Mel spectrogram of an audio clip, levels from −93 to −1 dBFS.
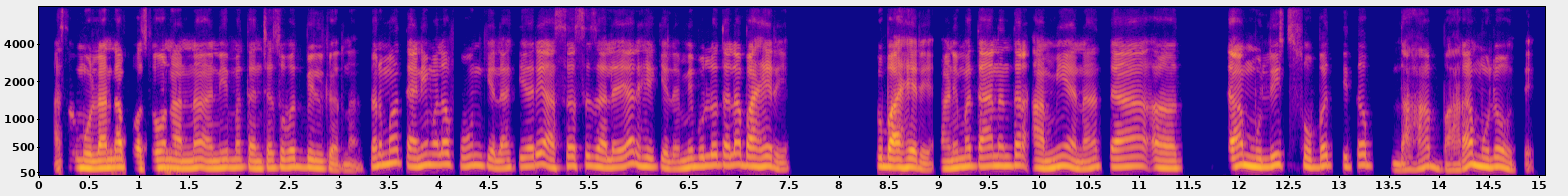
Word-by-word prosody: असं 140 - -9
मुलांना 135 +2 +5 0.2
फसवून 140 +5 0
आणणे 130 +1 +2
आणि 130 +2 +2
मग 145 +1 -1
त्यांच्यासोबत 140 +3 -1
बिल 135 -3 +1
करणे 95 -6 -6 0.2
तर 160 - 0
मग 215 +4 +1
त्यांनी 160 +1 +1
मला 190 +1 -1
फोन 175 +3 -3
केला, 135 -3 -2
की 145 +3 -6
"अरे, 165 +4 -1
असं-असं 165 +1 -2
झालं 145 -4 0
यार," 190 +7 -1
हे 160 -3 0
केलं, 125 -4 -4
मी 135 +3 +1
बोललो 165 +4 0
त्याला 185 +2 0
"बाहेर 165 -2 +2
ये. 110 -2 -6 0.9
तू - - +2
बाहेर 145 -2 +6
ये." 105 -1 -5
आणि 130 +2 +2
मग 160 +2 +1
त्यानंतर 170 +2 +1
आम्ही 140 +5 +2
आहे 150 - +1
ना 125 +5 -2
त्या 155 0 +2 0.3
अ, 135 -2 +1 0.5
त्या 160 +4 +4
मुलीसोबत 165 -1 +2
तिथे 160 +4 -5 0.3
10-12 140 - 0
होते, 125 -10 -3
150 Hz, 170 wpm, -23 LUFS, 135-165 Hz, 0.9 s, बाहेर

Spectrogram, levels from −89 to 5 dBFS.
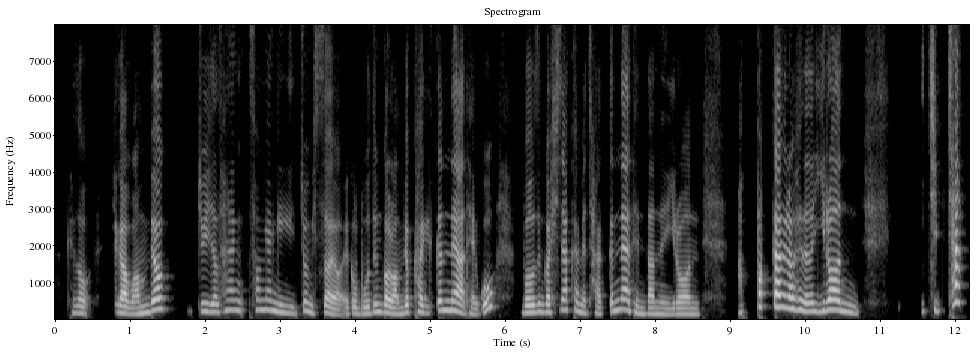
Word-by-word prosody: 그래서 185 -2 -5 0.3
제가 195 -4 +5
완벽주의자 225 - -1
상 255 +2 -7
성향이 230 -10 -5
좀 240 -2 -4
있어요. 175 -4 0
이걸 170 0 -4
모든 175 +6 -3
걸 195 -3 +5
완벽하게 195 +3 -1
끝내야 255 -3 +3
되고 175 - -2 0.3
'모든 200 +2 +1
걸 205 -1 +3
시작하면 250 -2 -4
잘 175 -5 -8
끝내야 265 +4 +2
된다.'는 165 -5 -3
이런 155 0 -2 0.5
압박감이라고 345 -4 +4
해야 270 - +1
되나? 225 -1 +2
이런 230 -4 +2 0.8
이 230 - -16
집착 265 - +1
215 Hz, 310 characters per minute, -24 LUFS, 180-260 Hz, 0.8 s, 제가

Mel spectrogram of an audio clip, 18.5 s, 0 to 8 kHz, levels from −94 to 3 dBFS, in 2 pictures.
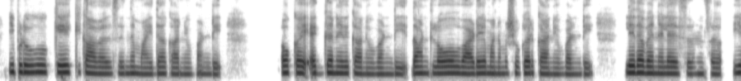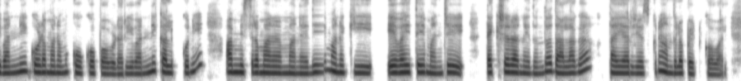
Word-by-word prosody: ఇప్పుడూ, 235 -1 +4 0.3
కేక్‌కి 230 +1 +2
కావాల్సింది 200 0 -2
మైదా 185 +2 -3
కానివ్వండి, 185 0 -6 0.8
ఒక 220 - -1 0.2
ఎగ్గనేది 205 0 +1
కానివ్వండి, 185 -1 -3 0.2
దాంట్లో 205 0 +1 0.3
వాడే 195 +1 +3
మనము 195 0 -4
షుగర్ 205 -1 0
కానివ్వండి, 185 -1 -4 0.5
లేదా 220 0 +7
వెనెలా 200 -1 +2
ఎసెన్సు, 190 0 -7 0.3
ఇవన్నీ 220 +4 +2
కూడా 230 -1 +4
మనము 215 +1 0
కోకో 205 0 +1
పౌడర్ 185 0 -1
ఇవన్నీ 195 +7 0
కలుపుకుని, 220 +1 +1 0.4
ఆ - - +7
మిశ్రమమనేది 210 -2 +1 0.2
మనకీ, 225 -3 +1 0.4
ఏవైతే 230 +1 +4
మంచి 205 +3 0 0.5
టెక్స్చర‌నేదుందో 220 -1 +1
అదలగా 215 +5 +1 0.3
తయారు 210 -1 +2
జేసుకుని, 200 +7 -3
అందులో 205 -1 +1
పెట్టుకోవాలి. 175 -2 -5
205 Hz, 110 wpm, -23 LUFS, 195-220 Hz, 0.8 s, లేదా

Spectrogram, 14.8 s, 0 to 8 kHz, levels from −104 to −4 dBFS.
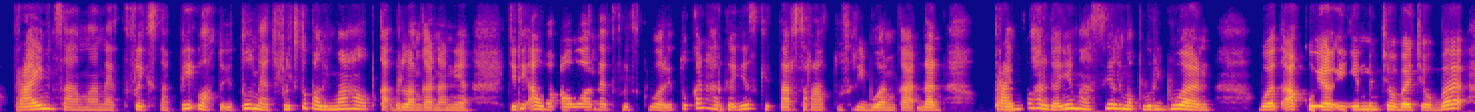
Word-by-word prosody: Prime, 225 +7 +4
sama 185 -1 -8
Netflix. 195 +4 -4
Tapi, 190 +8 -3
waktu 225 - -3
itu, 195 +8 -7 0.2
Netflix 195 +4 -3
tuh 310 - 0
paling 225 -2 +2
mahal 255 -1 +1 0.2
Kak - - -4
berlangganannya. 180 -2 -3 0.4
Jadi, 210 - 0
awal-awal 205 -3 -2
Netflix 195 0 -9
keluar 195 -2 -5
itu 185 +6 -7
kan 320 - -2
harganya 230 -1 -2
sekitar 225 -6 -5
100 185 -2 -10
ribuan 185 -1 -1
Kak, 175 -1 -2
dan 185 -1 +2 0.6
Prime 210 0 +2
tuh 310 - -3
harganya 245 +1 +4
masih 235 +6 0
50 235 -3 +2
ribuan. 220 -5 +4 0.5
Buat 215 0 +5
aku 220 +1 +3
yang 210 -1 +7
ingin 220 +1 +1
mencoba-coba, 210 +1 +2
210 Hz, 140 wpm, -24 LUFS, 190-230 Hz, 0.6 s, yang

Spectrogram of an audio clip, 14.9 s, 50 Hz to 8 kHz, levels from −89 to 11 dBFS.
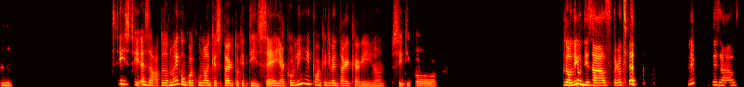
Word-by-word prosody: Mh-mh. 210 0 -5 2.0
Sì, 335 0 +1
sì, 260 -8 -4
esatto. 225 -7 0
Allor 220 0 -2
mai 300 +8 +3
con 280 -7 +1
qualcuno 225 0 -2
anche 215 0 -1
esperto 210 0 0
che 200 -1 -7
ti 205 +1 -4
insegna, 190 +1 0
ecco 220 +5 -4
lì 350 - 0
può 275 - -5
anche 230 +1 -4
diventare 205 -3 -2
carino. 175 -1 -7
Sì, 190 -3 -8
tipo 180 -3 -7 2.5
No, 255 -2 +7
lì 255 +6 +7
è - - +7
un 315 - +5
disastro, 230 -1 +4
cioè 280 +8 +4 1.1
lì 330 - -3
è - - -2
un 260 - -58
disas 235 -2 -7
220 Hz, 125 wpm, -20 LUFS, 195-245 Hz, 2.5 s, No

